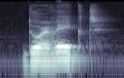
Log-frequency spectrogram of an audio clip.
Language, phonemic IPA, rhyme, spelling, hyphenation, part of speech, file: Dutch, /doːrˈʋeːkt/, -eːkt, doorweekt, door‧weekt, verb, Nl-doorweekt.ogg
- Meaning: drenched, soaked: past participle of doorweken (“to soak, drench”)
